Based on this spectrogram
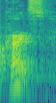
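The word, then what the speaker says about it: Kurtz: crazy named Colonel CTS uh rhymes with Herz and he's doing bad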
